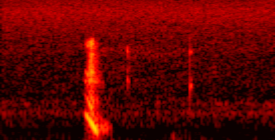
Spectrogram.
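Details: A baboon in Africa gives one harsh, rising shout while baboons quarrel, followed by a couple of faint clicks.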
